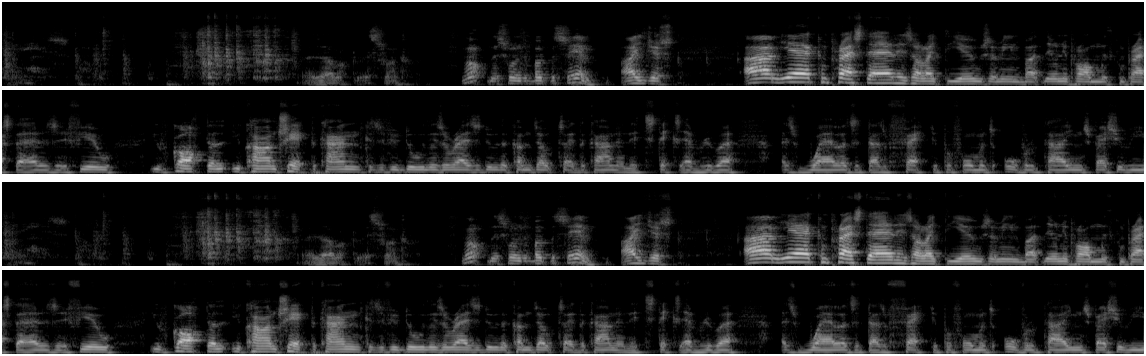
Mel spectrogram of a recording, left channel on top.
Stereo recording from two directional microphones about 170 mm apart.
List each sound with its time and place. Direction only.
6.1 s speech: 30° right (ahead or behind)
